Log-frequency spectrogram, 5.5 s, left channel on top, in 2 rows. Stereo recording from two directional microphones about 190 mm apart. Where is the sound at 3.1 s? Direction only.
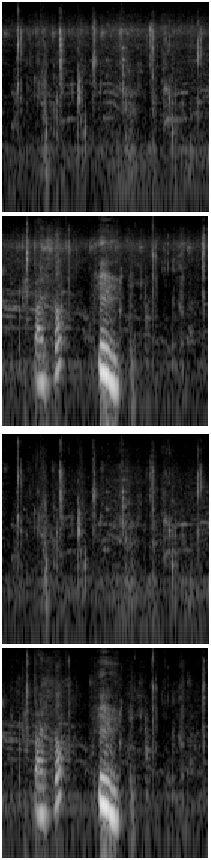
5° right (ahead or behind).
